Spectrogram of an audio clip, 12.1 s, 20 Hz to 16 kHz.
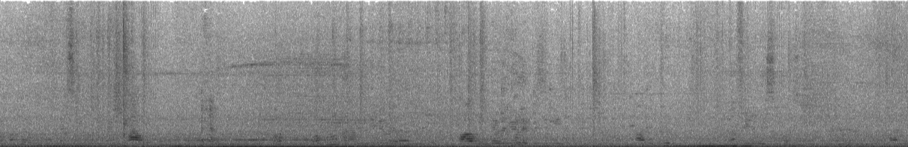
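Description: On board an Alexander Dennis Enviro400H MMC hybrid double-decker bus under way: a steady low drive hum that swells for about two seconds a couple of seconds in and again briefly near the end, under faint passenger voices.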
